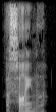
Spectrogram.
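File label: "assignor", British English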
